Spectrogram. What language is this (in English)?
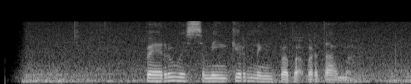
Javanese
